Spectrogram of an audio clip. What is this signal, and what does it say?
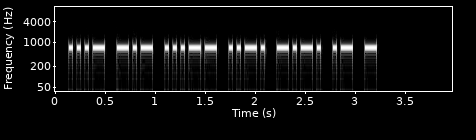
Morse code, heard as a keyed tone, about 30 wpm, 700 Hz. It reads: VK3FCAT
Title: USA Callsign DE Callsign 30wpm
